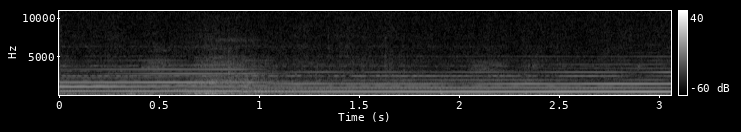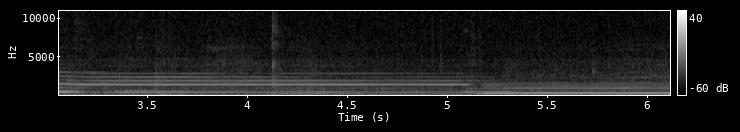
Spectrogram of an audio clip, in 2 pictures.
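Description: Orchestral music from a ballet score: slow, held notes whose chord shifts about a second in, again near three seconds and near five seconds.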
